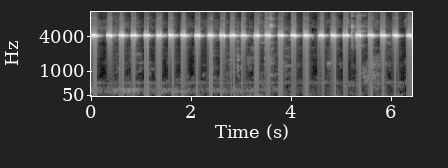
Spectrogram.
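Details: Steady cricket chirping meant to drive rats away: bright, high chirps repeated about four times a second without a break, over soft low background noise.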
